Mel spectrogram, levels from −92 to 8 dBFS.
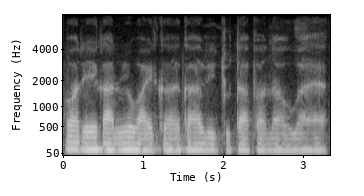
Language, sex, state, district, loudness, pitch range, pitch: Hindi, male, Jharkhand, Deoghar, -18 LUFS, 90-95 Hz, 95 Hz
